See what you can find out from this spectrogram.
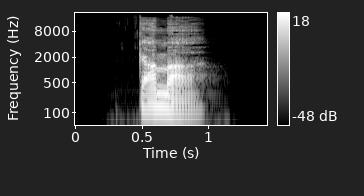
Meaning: gamma (Greek letter)
- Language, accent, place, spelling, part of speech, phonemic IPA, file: German, Germany, Berlin, Gamma, noun, /ˈɡama/, De-Gamma.ogg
